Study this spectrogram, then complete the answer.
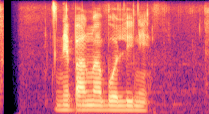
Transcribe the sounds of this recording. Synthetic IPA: nepalmabolːine

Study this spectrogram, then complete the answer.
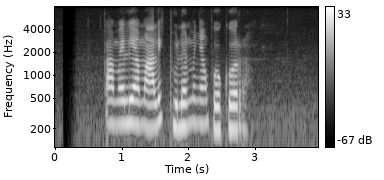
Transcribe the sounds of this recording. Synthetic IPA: kameliamalɪk̚d̪̥ṳlanməɲaŋb̥ɔ̤ɡ̥ɔ̤r

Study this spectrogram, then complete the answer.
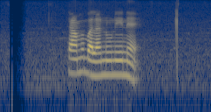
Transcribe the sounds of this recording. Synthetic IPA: t̪aːməbalanːuuneːnɛː

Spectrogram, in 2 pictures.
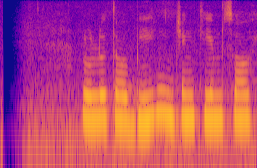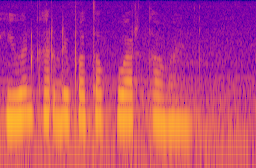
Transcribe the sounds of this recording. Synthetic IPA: lulut̪ɔbɪŋd͡ʒɨŋkimsɔhiunkɨrdipɔt̪ɔkuwart̪awan

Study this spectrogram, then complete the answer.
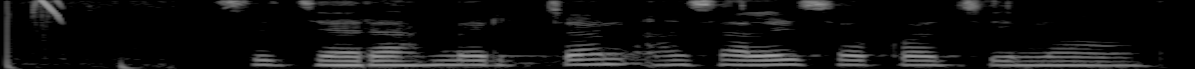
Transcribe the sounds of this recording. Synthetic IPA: səd̥ʒ̥a̤ɾahmert͡ʃɔnasalesɔkɔt͡ʃinɔ

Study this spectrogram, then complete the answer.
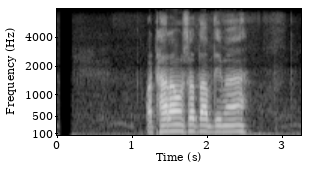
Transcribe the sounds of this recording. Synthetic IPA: ʌʈʰaɾaõsʌt̪ap̚d̪ima

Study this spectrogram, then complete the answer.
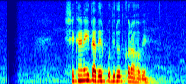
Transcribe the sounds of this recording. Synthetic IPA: ʃekʰanejt̪ad̪eɾpɾot̪̬iɾod̪kɔɾaɦɔbe

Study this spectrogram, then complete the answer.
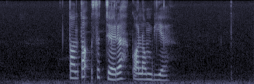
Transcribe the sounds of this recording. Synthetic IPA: t̪ɔnt̪ɔʔsəd̥ʒ̥a̤ɾahkolombia

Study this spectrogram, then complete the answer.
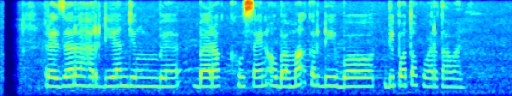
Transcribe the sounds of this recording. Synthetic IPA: rezaɾaɦardiand͡ʒɨŋ | baɾak̚husajnʔobamakɨrdi | dipɔt̪ɔkəwart̪awan

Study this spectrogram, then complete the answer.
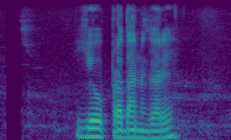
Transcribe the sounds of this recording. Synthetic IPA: joprʌd̪anɡʌɾe

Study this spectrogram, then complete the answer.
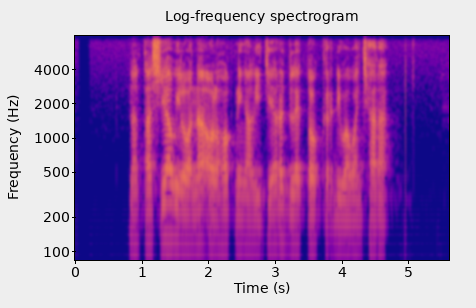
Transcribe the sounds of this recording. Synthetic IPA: nat̪asiawilɔnaʔɔ̰lɔɦɔk̚niŋalid͡ʒɛɾd̪lɛt̪ɔkɨrdiwawaɲt͡ʃaɾa

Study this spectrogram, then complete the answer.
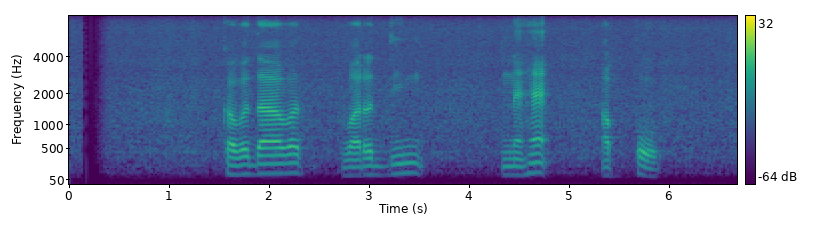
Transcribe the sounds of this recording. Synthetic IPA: kəʋəd̪aːʋat̪ | ʋaɾəd̪in | ɛɦɛ | apːoː

